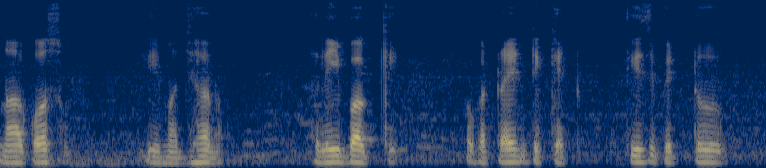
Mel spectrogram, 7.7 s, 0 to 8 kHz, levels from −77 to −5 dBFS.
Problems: constant background noise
